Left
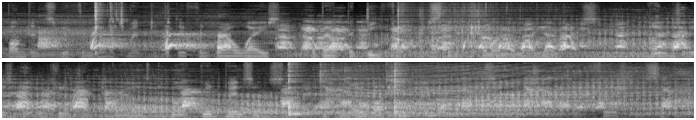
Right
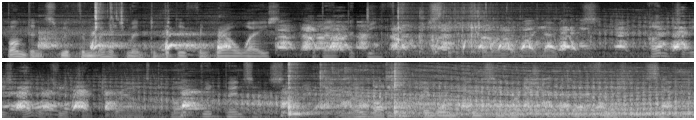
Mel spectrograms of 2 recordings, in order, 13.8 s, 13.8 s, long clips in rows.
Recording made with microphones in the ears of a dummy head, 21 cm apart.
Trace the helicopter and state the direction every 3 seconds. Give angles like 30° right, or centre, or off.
60° left, 60° left, 50° left, 20° left, 40° right.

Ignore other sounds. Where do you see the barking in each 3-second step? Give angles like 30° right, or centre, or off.
20° right, centre, 20° right, 30° right, 30° right.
